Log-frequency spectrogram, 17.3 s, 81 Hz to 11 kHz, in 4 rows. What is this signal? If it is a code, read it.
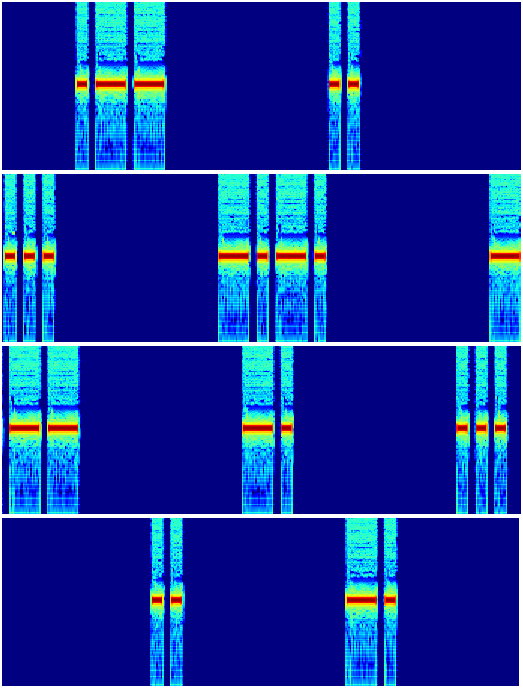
Morse code, heard as a keyed tone, about 15 wpm, spaced as for 5 wpm, 1000 Hz. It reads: WISCONSIN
